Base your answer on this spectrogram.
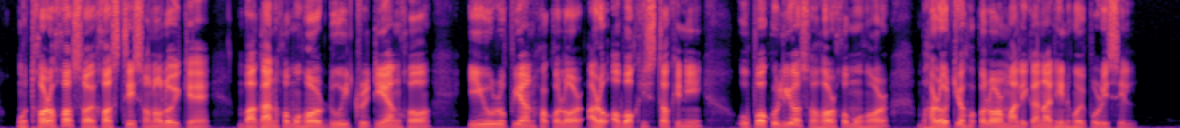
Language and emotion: Assamese, neutral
